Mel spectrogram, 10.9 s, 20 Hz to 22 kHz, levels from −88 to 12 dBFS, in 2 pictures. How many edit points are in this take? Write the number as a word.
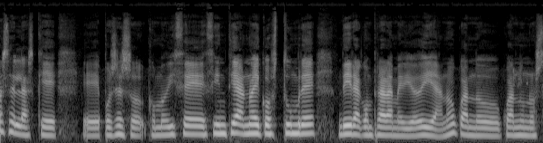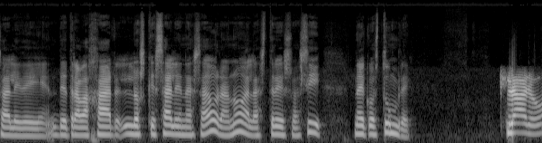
zero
